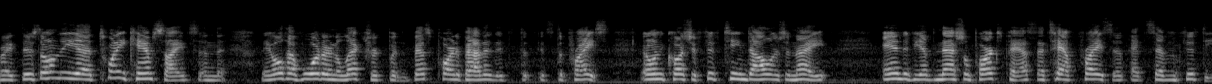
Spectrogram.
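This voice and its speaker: A speaker with a New Jersey accent talks at a fairly quick pace. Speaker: travel vlogger. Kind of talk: casual travel narration.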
